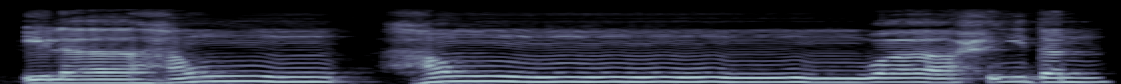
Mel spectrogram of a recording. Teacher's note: جیسے یہاں پہ ہا کے اوپر دو زبر کی تنوین ہے اور دو زبر کی تنوین کے بعد والا حرف حروف یومن کے 4 حرفوں میں سے ہے، تو ہمیں یہاں پہ گنہ کرنا ہے، اور ہا کو جب واو میں ملائیں گے تو اس میں گنہ میں واو کی آواز بھی پیدا ہوگی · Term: ادغام واو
